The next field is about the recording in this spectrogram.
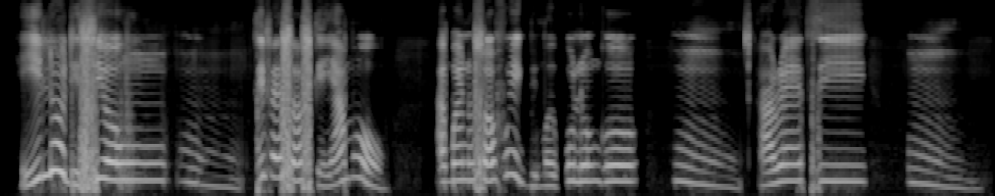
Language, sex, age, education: Yoruba, female, 30-45, tertiary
